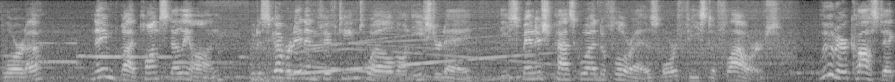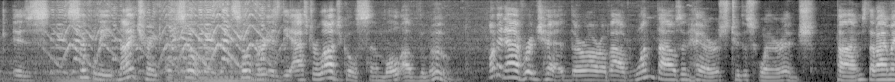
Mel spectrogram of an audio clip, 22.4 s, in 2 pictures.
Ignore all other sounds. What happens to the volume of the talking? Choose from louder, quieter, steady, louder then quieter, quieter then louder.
steady.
